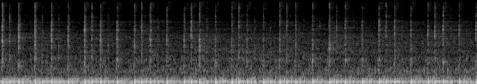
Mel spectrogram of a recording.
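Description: A 1999 Harley-Davidson Heritage Springer motorcycle engine runs close by with a loud, steady, loping rumble, its rhythmic exhaust pulses continuing without pause.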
